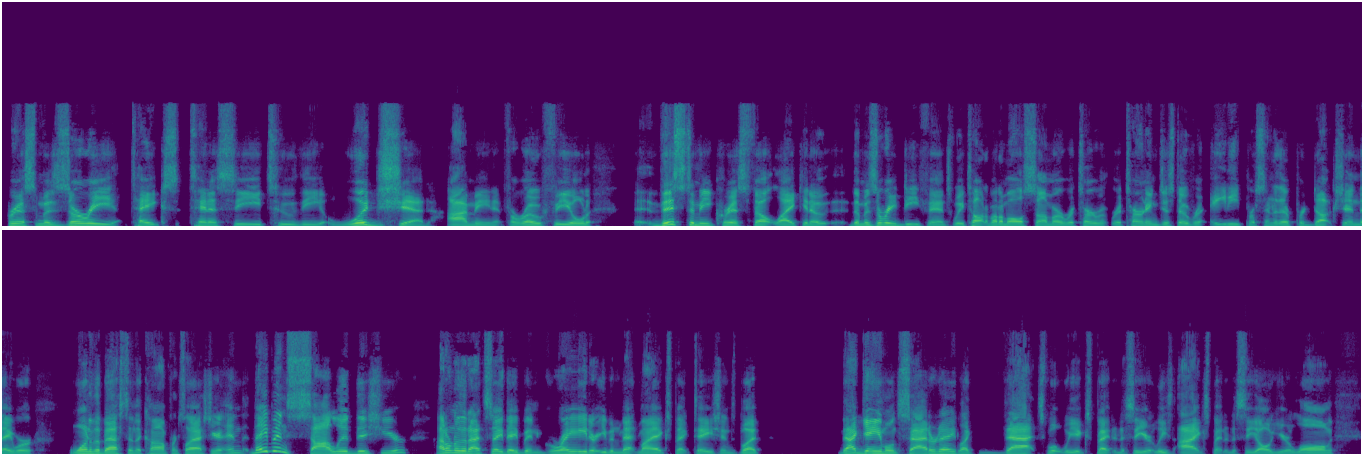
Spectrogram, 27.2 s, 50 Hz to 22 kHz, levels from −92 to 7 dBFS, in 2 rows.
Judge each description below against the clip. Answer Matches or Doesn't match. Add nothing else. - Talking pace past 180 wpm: Matches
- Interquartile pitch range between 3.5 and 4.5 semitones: Matches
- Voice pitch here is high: Doesn't match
